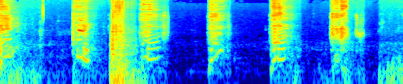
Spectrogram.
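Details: Female dog Matilda coughing: a series of short, harsh, honking cough bursts with brief pauses between them.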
